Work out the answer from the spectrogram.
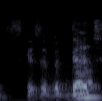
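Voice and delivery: ordinary talk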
